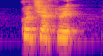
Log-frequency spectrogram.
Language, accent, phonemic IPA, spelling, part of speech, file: French, Canada, /ku d(ə) siʁ.kɥi/, coup de circuit, noun, LL-Q150 (fra)-coup de circuit.wav
- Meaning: home run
